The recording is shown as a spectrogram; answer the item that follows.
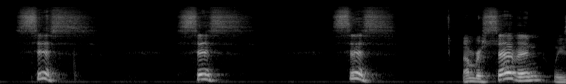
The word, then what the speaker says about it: six: Six is sis.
